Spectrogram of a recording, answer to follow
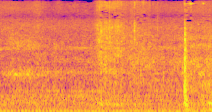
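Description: A vehicle engine idling with a steady low hum, and a sharp knock near the end as luggage is loaded into the back of the SUV.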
